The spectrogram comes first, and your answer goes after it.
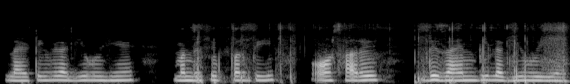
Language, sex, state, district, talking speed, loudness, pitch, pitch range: Hindi, female, Rajasthan, Jaipur, 155 wpm, -20 LUFS, 190 Hz, 185-195 Hz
